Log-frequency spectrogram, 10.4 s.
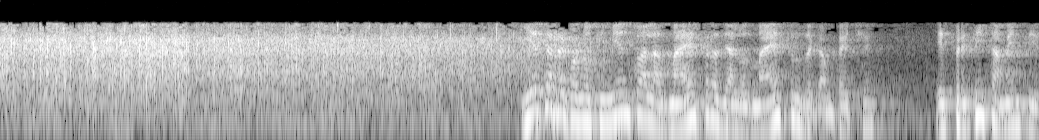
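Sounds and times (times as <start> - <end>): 
audience applauding: 0.0 - 5.9
speech: 5.2 - 10.3.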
